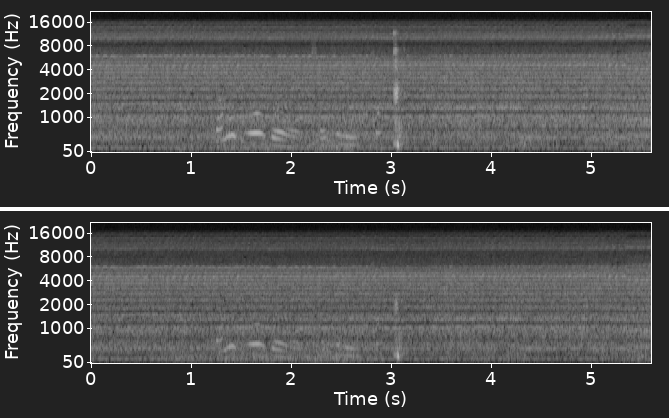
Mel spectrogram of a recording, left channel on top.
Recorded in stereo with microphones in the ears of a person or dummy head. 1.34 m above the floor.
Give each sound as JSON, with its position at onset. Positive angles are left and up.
{"t": 0.0, "sound": "a drone", "side_deg": 5}
{"t": 1.2, "sound": "a woman speaking", "side_deg": 60}
{"t": 3.0, "sound": "hammering", "side_deg": 70}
